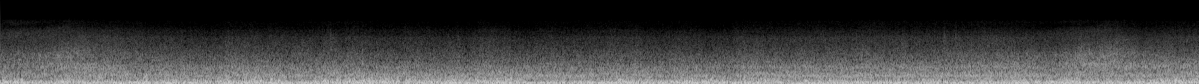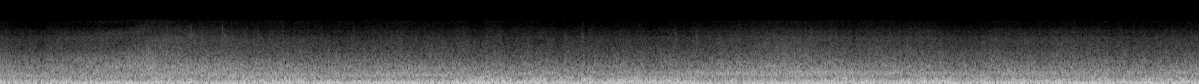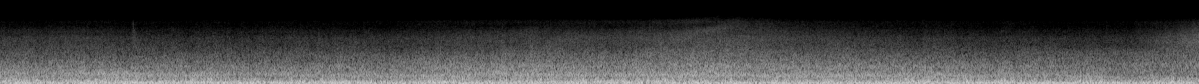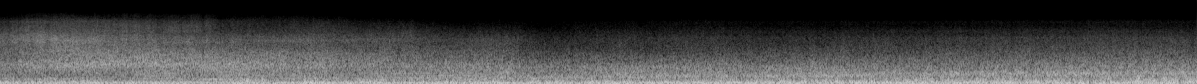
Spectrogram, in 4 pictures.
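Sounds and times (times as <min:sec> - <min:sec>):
vehicles passing: 0:33.7 - 0:43.5.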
